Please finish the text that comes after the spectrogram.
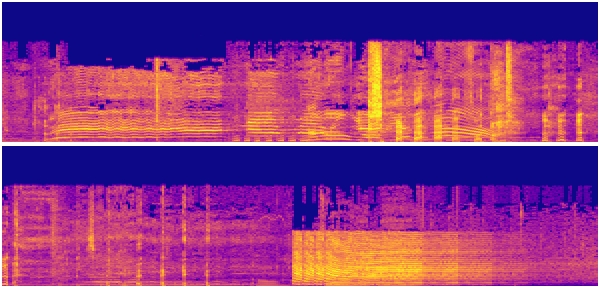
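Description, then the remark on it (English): Loud, blaring air horn blasts layered over a busy mix of other sound effects, with short stuttering honks in the middle and a long sustained blare near the end. “Get some air horns on this.”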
